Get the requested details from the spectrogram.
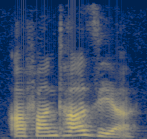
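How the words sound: It is pronounced in a British-style way. "I guess that's British people"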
